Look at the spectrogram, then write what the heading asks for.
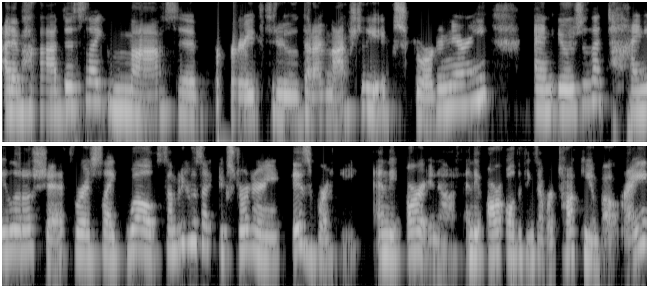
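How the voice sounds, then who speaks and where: A woman with a Spanish accent, fairly quick in pace, with ordinary pitch variation. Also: medium pitch for a woman, dry, close sound with no echo. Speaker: business coaching client. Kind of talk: podcast interview.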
